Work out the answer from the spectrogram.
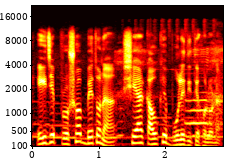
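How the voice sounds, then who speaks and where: A man's voice: a little high, very animated, normal speed. A man narrating a scripted horror story in a dramatic style. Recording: loud background music. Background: prominent dramatic music.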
